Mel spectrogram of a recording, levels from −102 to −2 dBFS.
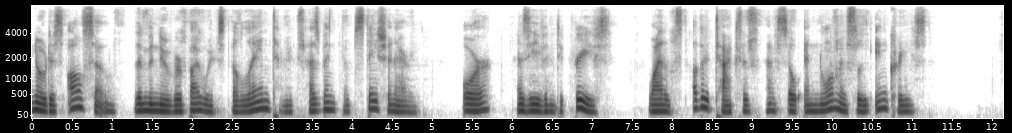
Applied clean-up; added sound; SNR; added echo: neural mask model DeepFilterNet 3.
